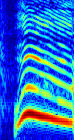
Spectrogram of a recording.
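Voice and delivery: loud high "Woo!" cheer; joyful whoop. Real, not acted. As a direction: whoop it to fire up the room. Preacher cheers for the crowd.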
